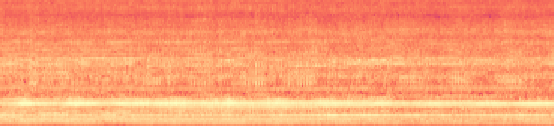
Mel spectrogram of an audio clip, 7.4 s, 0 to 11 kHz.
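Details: Hotpoint Ultima WDD960 washer-dryer making a harsh, steady whirring grind with a faint rapid rattle, clearly not a normal spin sound; cause unknown.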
